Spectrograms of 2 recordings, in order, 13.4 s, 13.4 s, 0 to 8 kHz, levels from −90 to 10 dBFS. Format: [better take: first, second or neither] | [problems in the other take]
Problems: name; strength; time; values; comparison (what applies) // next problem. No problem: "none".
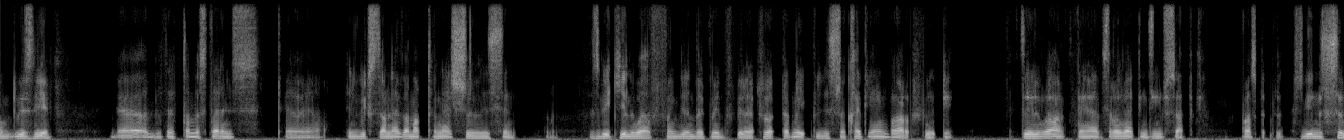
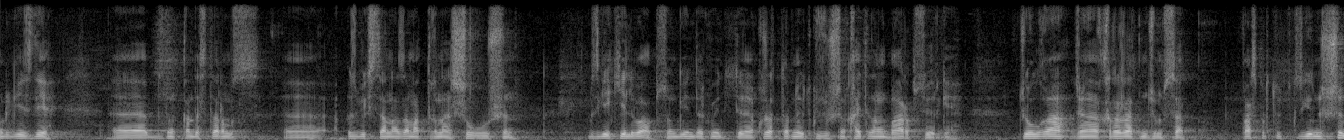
second | noise reduction (neural diffusion model UNIVERSE++)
